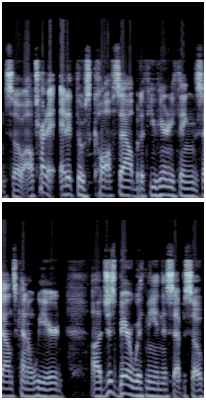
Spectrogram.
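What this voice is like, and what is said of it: Slightly raspy voice. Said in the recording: “I'm fighting a cold and my voice is a little bit raspy and I keep coughing.”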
